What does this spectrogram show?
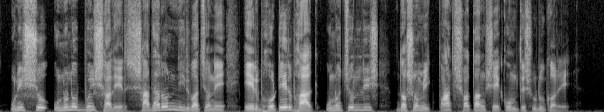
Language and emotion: Bengali, neutral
